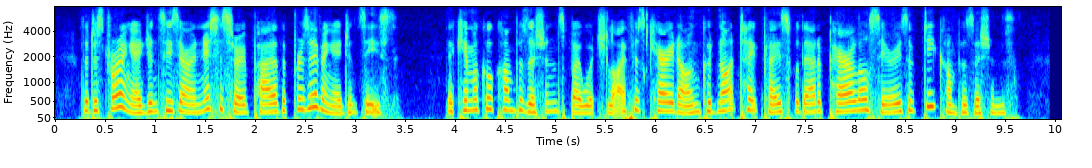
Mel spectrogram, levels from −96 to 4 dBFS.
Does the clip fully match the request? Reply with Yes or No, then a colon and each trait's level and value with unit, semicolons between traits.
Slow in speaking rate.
No: average, 180 wpm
